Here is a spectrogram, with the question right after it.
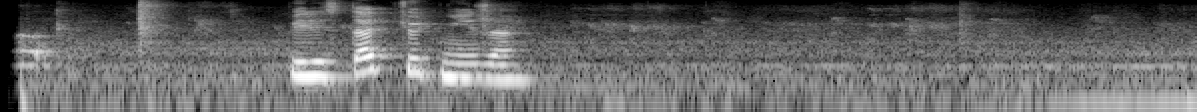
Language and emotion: Russian, neutral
